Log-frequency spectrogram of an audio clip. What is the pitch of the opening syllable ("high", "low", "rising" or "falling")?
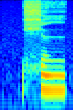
high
